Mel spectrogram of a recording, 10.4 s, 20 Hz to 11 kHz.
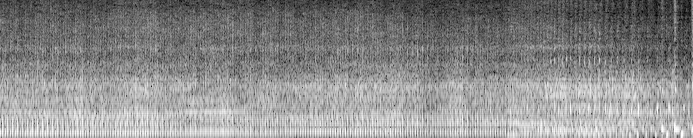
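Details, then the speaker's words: Small single-cylinder lawn mower engine with its muffler removed, just after the carburetor was cleaned and refitted and a horn added: harsh, rapid, very loud barking at about 200 beats a minute, loud enough to drown out the horn. "All the neighbors hate me now. I can't hear you. All the neighbors hate me now. It's so loud."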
